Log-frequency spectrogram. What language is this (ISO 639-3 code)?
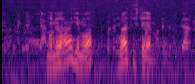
fra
